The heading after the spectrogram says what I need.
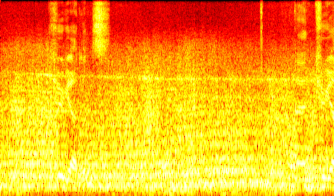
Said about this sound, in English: There's a plane going over because we are in Kew Gardens.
